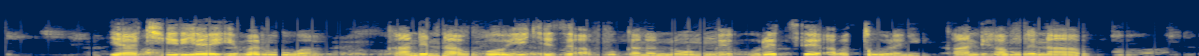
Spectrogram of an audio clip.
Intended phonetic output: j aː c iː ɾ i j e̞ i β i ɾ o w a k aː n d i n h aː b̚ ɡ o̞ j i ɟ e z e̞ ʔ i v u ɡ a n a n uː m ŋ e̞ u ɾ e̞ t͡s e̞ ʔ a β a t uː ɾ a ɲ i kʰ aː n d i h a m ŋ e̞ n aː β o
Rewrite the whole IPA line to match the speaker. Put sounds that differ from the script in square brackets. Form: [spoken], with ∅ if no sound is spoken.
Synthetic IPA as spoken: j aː c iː ɾ i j e̞ i β [a] ɾ [u] w a k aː n d i n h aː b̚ ɡ o̞ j i ɟ e z e̞ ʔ [a] v u ɡ a n a n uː m ŋ e̞ u ɾ e̞ t͡s e̞ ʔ a β a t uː ɾ a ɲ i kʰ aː n d i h a m ŋ e̞ n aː β o

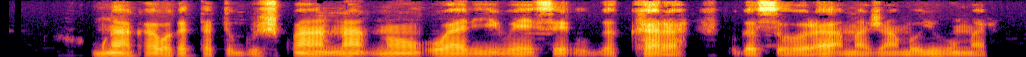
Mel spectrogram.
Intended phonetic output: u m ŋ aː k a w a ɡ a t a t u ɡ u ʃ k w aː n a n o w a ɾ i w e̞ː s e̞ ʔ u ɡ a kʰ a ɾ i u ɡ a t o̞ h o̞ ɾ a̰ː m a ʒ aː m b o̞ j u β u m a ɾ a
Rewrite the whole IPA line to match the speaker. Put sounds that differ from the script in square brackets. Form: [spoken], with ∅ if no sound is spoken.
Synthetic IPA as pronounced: u m ŋ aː k a w a ɡ a t a t u ɡ u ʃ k w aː n a n o w a ɾ i w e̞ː s e̞ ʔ u ɡ a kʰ a ɾ [a] u ɡ a [s] o̞ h o̞ ɾ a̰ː m a ʒ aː m b o̞ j u β u m a ɾ a

